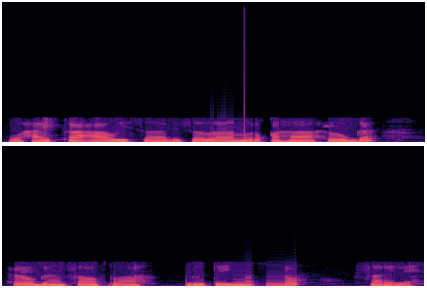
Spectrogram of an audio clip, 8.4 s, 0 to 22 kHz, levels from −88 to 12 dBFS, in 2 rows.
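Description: Right after "ka caawisaa", from 2.08 to 2.42 s, the sound goes robotic with a rigid 100 Hz buzz, likely from repeated short buffers of about 10 ms; most of that stretch is repeats. It happens again from 6.55 to 7.18 s, this time entirely buzz. At 5.64–5.67 s and 8.12–8.15 s there's packet loss with pitch repetition: about 30 ms goes missing each time, which fits roughly three packets, and it's bridged by a brief held, buzzy tone. All of this sits on top of a G.711 telephone-band signal.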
